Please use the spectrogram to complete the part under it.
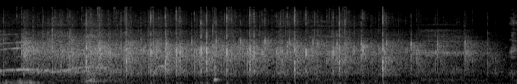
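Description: Audience applause welcomes guest pastors at a church service, a thick, continuous patter of many hands clapping that stays level before tapering at the very end.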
